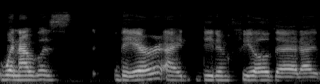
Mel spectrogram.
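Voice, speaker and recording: A woman talks at medium pitch in a monotone, flat intonation. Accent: Mexican. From Mexico (Monterrey). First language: Spanish. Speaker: professional ballet dancer. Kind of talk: interview. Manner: halting.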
